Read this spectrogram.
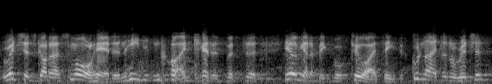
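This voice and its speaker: Animated, high-pitched radio quizmaster, a man. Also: fast. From Australia. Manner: teasing, bantering, chuckling. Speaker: radio quiz show host. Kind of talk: playful vintage radio quiz hosting. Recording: dull old radio recording, noisy studio audience.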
